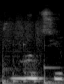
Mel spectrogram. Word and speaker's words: Monsieur: The next fine dining happens over in Epcot in the France Pavilion, and it is Monsieur Paul.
